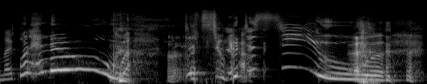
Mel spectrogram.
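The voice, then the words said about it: Affected theatrical actor voice. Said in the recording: “there's a theater person accent”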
